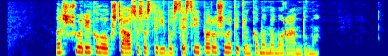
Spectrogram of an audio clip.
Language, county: Lithuanian, Vilnius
